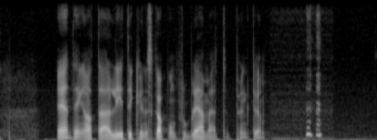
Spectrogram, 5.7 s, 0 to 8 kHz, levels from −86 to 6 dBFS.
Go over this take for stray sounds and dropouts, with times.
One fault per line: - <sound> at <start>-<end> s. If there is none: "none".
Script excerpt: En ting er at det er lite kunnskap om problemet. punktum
- laugh at 4.6-4.9 s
